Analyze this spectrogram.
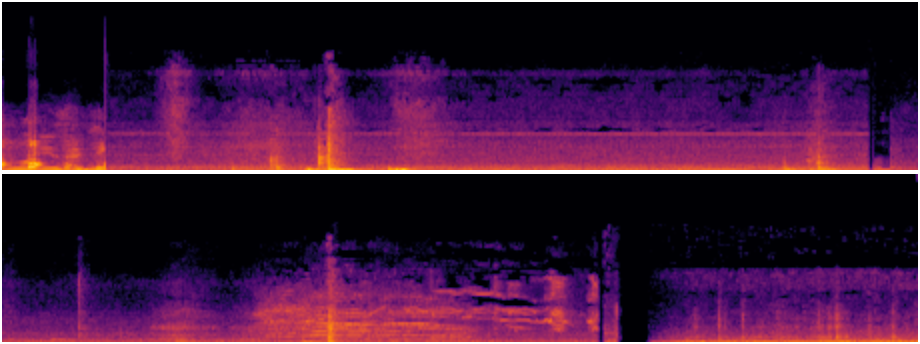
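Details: A pet cat lets out a short, bending meow that rises then falls, amid clattering household noises, a steady hum and scattered human voices.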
